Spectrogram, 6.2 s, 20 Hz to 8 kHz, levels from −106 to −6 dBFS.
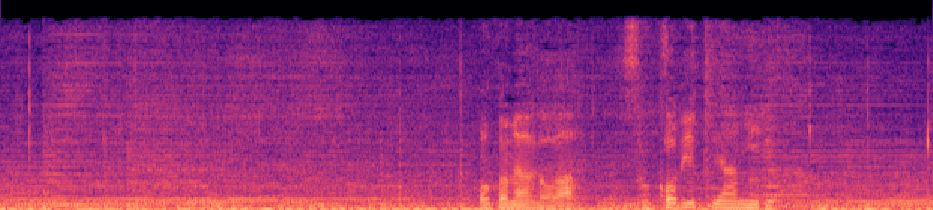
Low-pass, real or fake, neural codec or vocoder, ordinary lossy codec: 7.2 kHz; fake; codec, 44.1 kHz, 2.6 kbps, SNAC; MP3, 48 kbps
